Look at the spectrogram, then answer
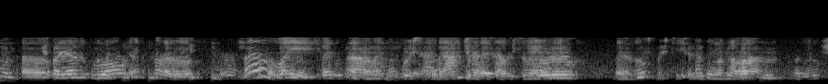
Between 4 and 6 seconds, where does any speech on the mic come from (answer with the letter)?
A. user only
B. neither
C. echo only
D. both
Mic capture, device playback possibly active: D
